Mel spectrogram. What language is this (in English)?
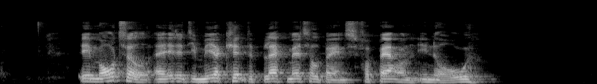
Danish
